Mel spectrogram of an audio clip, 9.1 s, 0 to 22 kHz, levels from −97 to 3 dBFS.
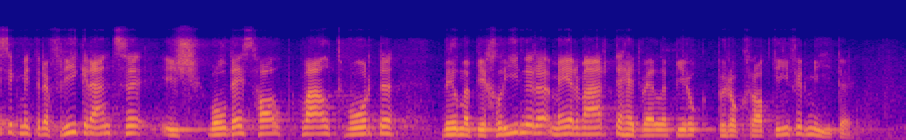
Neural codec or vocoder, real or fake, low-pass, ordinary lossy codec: none; real; 7.2 kHz; Opus, 16 kbps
